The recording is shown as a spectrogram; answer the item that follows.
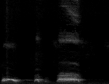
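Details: Spotted dove calling to draw in a male and excite a decoy bird: a short coo, a brief soft note, then a longer steady hoarse coo, over a low background hum.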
